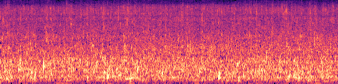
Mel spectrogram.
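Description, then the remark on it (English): Steady, even hiss of rain falling outdoors while the sun is out, a dense wash of tiny patters with no pauses, moderately loud, with no voices. “Even though the rain's kind of got worse.”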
